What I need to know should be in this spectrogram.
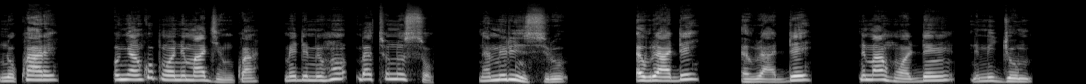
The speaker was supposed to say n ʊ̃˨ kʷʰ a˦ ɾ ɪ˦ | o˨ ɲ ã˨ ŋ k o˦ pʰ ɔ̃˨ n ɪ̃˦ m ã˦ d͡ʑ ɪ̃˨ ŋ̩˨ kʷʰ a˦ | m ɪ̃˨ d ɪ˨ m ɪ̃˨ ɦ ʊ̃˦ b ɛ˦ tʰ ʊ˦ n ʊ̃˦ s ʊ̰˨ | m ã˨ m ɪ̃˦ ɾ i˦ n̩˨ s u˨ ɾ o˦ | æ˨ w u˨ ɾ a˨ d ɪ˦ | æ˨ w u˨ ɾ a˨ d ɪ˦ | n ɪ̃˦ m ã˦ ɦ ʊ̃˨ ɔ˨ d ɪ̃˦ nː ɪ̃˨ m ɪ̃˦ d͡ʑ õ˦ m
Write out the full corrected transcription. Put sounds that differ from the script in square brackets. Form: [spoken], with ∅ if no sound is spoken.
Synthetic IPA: n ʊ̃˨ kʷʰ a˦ ɾ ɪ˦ | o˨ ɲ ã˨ ŋ k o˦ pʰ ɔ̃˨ n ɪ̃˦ m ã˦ d͡ʑ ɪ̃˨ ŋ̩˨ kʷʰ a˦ | m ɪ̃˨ d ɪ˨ m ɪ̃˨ ɦ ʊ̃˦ b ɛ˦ tʰ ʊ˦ n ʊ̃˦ s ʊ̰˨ | [n] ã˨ m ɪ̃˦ ɾ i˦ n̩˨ s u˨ ɾ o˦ | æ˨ w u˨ ɾ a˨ d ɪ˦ | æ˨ w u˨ ɾ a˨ d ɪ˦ | n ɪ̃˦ m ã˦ ɦ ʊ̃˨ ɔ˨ d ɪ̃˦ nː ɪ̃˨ m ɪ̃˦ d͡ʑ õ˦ m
